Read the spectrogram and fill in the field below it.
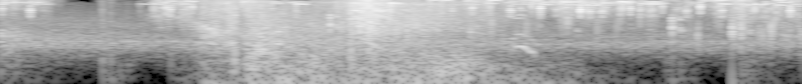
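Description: Wooden crates smash and clatter apart.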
